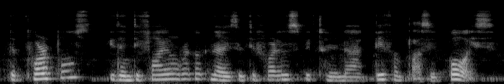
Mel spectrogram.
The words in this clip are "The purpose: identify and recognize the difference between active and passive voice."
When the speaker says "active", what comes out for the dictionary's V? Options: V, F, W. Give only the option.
F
